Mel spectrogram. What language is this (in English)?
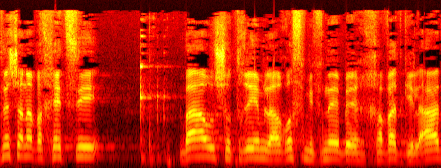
Hebrew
